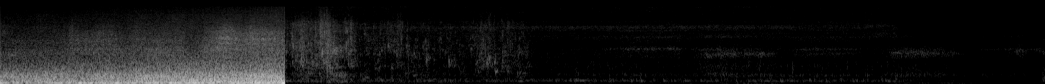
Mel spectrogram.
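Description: Loud television static hiss, getting slightly louder, that cuts off suddenly about three seconds in; after it only faint, scattered low sounds remain.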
